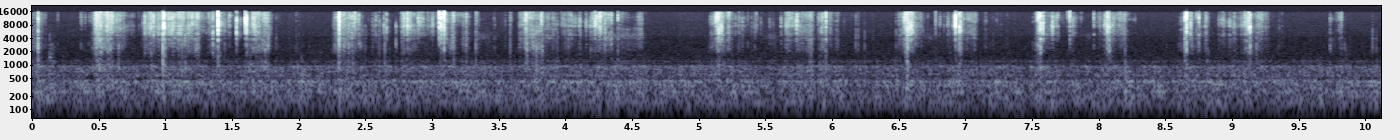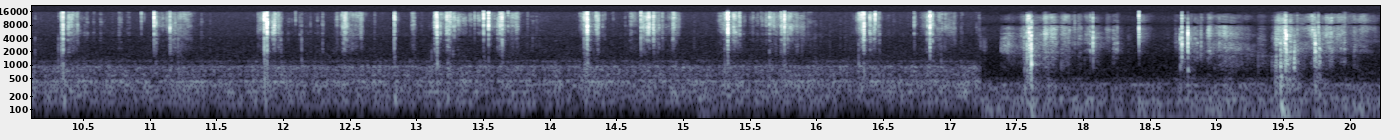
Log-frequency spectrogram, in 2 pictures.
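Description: Faint, quick flicks of paper as the pages of a small instruction booklet are turned one after another, about one or two short clicks a second.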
